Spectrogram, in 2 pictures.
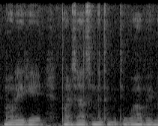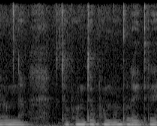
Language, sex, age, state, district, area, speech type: Manipuri, male, 18-30, Manipur, Tengnoupal, rural, spontaneous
